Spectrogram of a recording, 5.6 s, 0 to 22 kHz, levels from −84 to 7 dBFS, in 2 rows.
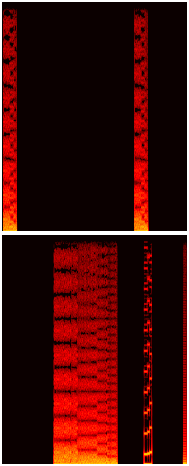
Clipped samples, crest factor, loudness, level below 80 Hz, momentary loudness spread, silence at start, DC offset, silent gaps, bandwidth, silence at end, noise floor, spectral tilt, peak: under 0.1%; 8 dB; -29 LUFS; -42 dBFS; 13 LU; 0 s; under 0.1%; 0.23-1.99 s, 2.19-3.55 s, 4.51-4.91 s, 5.03-5.49 s; over 20 kHz; 0 s; under -90 dBFS; -4.5 dB/octave; -20 dBFS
